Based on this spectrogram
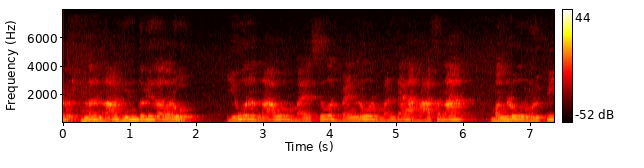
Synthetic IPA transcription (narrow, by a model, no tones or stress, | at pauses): ɐnd̪ɐɾenaːʋuɦind̪ulid̪ɐʋɐɾu | iʋɐɾunaːʋumɐjsuːɾbeŋɡɐɭuːɾmɐɳɖɐjaɦaːsɐna | mɐŋɡɐɭuːɾuɽipi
